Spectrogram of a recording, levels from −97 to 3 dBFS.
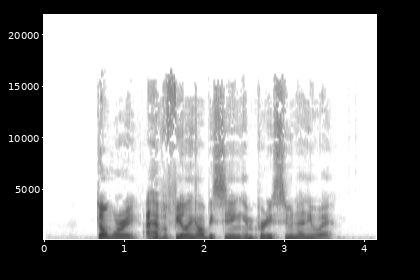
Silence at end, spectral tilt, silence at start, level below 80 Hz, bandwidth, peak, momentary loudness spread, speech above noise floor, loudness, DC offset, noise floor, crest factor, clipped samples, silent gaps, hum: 0.55 s; -5.5 dB/octave; 0.65 s; -68 dBFS; 16 kHz; -14 dBFS; 9 LU; 45 dB; -34 LUFS; under 0.1%; -79 dBFS; 20 dB; under 0.1%; none; none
